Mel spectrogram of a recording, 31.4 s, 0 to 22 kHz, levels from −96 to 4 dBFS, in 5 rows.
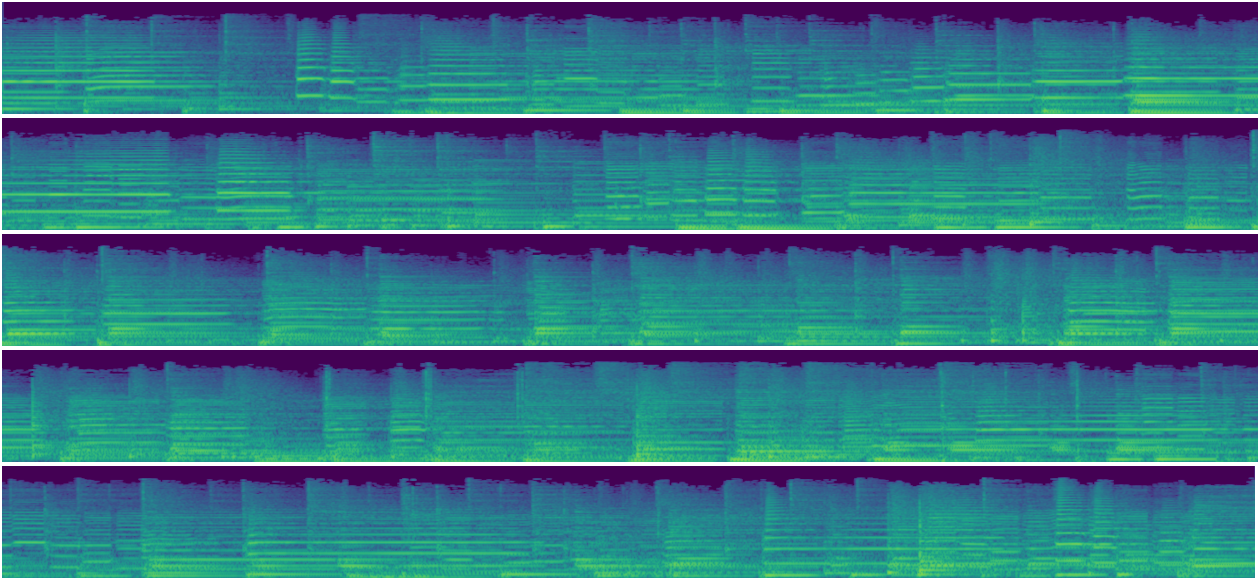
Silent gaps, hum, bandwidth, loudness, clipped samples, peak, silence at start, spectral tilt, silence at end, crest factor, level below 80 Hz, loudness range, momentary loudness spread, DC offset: none; none; 14 kHz; -22 LUFS; under 0.1%; -2 dBFS; 0 s; -5 dB/octave; 0 s; 20 dB; -36 dBFS; 4 LU; 7 LU; under 0.1%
